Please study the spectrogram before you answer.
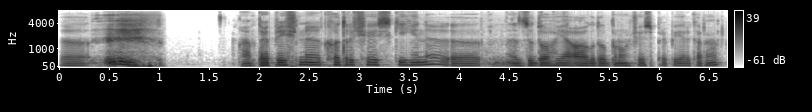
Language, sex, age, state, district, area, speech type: Kashmiri, male, 18-30, Jammu and Kashmir, Srinagar, urban, spontaneous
